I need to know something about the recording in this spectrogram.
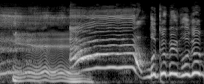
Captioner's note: shrieks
